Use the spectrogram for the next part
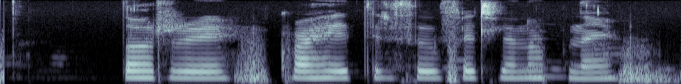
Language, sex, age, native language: Icelandic, female, 13, Icelandic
